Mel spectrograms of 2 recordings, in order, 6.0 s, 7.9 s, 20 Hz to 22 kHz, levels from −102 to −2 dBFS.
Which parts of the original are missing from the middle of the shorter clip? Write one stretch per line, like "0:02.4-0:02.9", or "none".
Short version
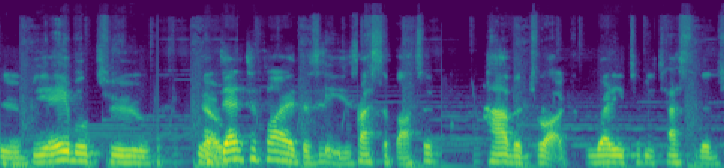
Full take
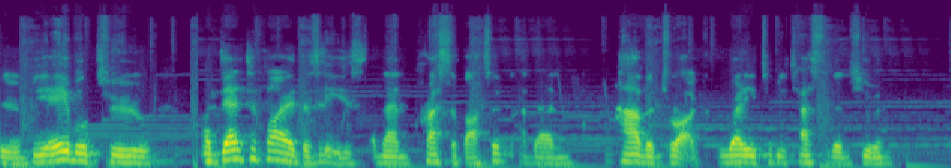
0:02.9-0:03.5
0:04.3-0:04.9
